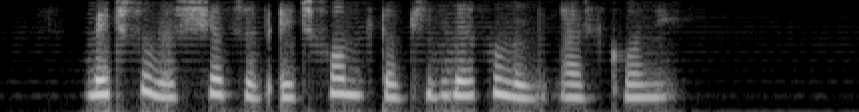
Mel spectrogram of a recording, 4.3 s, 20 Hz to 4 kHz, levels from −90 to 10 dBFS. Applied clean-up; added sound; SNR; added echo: neural separator model SepFormer WHAMR!.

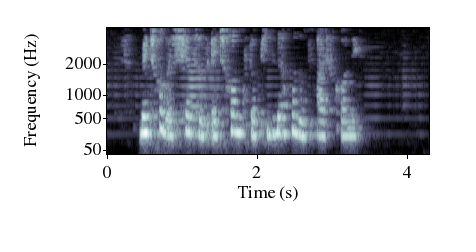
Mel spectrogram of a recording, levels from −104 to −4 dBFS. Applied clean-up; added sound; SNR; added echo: classical method WPE with log-MMSE.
